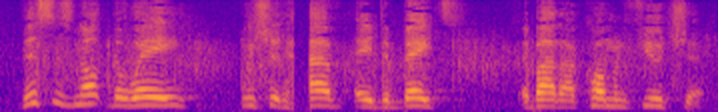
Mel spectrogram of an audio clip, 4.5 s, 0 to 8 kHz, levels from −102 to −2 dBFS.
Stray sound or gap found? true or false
true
